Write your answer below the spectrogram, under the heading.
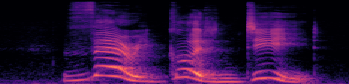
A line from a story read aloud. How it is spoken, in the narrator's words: Bagman was shouting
